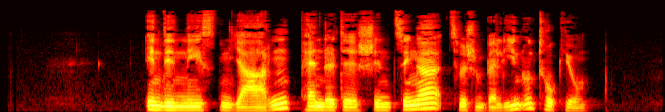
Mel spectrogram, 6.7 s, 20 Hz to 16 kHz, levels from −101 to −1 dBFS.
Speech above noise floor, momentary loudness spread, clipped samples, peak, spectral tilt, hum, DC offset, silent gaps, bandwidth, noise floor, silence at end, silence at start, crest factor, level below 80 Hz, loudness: 57 dB; 10 LU; under 0.1%; -2 dBFS; -5 dB/octave; none; under 0.1%; none; 11.5 kHz; -79 dBFS; 0.8 s; 1.45 s; 22 dB; -58 dBFS; -23 LUFS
